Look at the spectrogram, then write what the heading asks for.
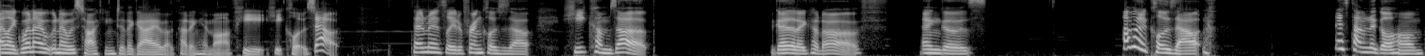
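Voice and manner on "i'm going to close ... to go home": put-on happy, breezy, bright sing-song delivery. Retelling a cut-off customer announcing he's leaving, imitating someone happy. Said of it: "all happy".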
